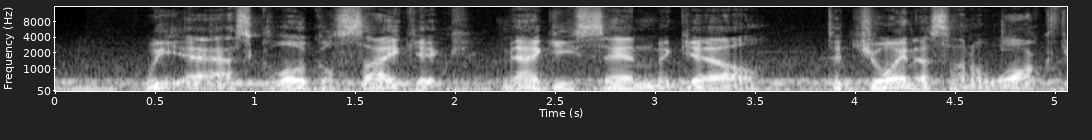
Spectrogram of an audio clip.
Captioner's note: voiceover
